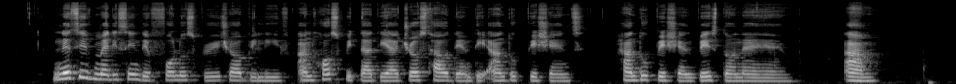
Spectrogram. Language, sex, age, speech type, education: Nigerian Pidgin, female, 15-29, spontaneous, tertiary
